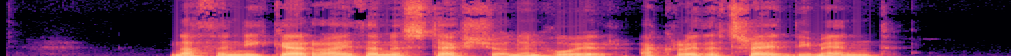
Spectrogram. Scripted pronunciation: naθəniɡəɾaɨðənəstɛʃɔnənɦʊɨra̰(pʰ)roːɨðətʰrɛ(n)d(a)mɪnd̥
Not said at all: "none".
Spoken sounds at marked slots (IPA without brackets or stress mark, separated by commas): kʰ, n, i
